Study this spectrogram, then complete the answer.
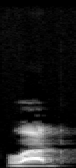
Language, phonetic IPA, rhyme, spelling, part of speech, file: Russian, [ɫat], -at, лад, noun, Ru-лад.ogg
- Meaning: 1. harmony, concord 2. manner, way 3. mode; harmony, tonality 4. fret 5. genitive/accusative plural of ла́да (láda)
